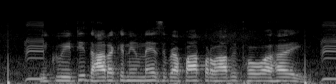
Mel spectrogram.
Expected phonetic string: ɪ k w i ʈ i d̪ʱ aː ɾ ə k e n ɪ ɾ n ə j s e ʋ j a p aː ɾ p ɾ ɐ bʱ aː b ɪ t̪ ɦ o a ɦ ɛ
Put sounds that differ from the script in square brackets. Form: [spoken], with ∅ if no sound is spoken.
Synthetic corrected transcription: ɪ k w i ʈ i d̪ʱ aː ɾ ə k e n ɪ ɾ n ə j s e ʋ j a p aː ɾ p ɾ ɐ bʱ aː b ɪ t̪ ɦ o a ɦ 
